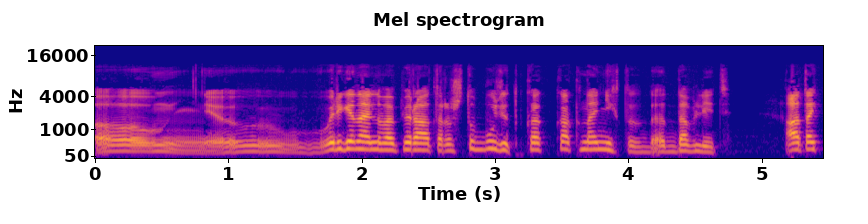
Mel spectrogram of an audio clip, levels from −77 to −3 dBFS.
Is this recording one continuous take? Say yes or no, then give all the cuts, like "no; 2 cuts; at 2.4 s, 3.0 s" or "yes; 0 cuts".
yes; 0 cuts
